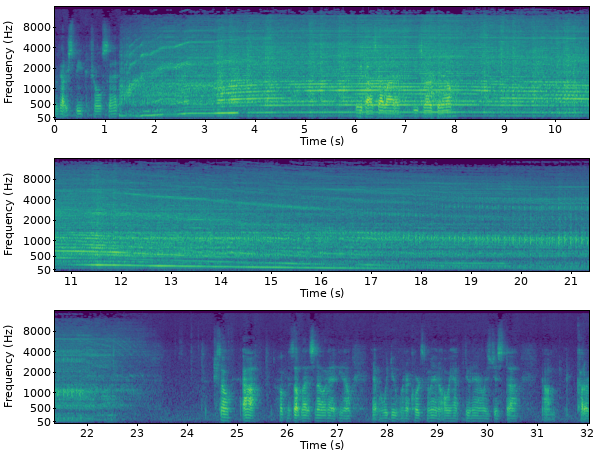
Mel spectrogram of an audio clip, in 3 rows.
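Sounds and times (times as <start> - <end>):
stand mixer motor whining: 1.3 - 23.3.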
